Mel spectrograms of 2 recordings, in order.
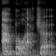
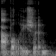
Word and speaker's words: Appalachia: I've been trying to train myself to say Appalachia instead of Appalachian, because that is how, you know, the people in the region pronounce it, and I would like to respect that, but I might mess up in this video, okay?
